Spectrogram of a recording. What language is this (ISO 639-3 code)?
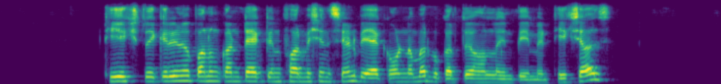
kas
